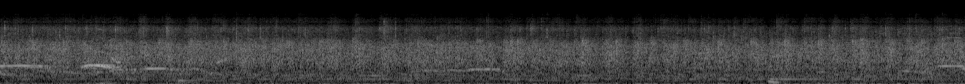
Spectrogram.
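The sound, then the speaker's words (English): A theatre audience at TheaterWorks applauds Richard Dreyfuss on stage. The clapping is steady and sustained, moderately quiet and even throughout, with no words over it. “Big hand for the audience, for Mr. Richard Dreyfuss.”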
